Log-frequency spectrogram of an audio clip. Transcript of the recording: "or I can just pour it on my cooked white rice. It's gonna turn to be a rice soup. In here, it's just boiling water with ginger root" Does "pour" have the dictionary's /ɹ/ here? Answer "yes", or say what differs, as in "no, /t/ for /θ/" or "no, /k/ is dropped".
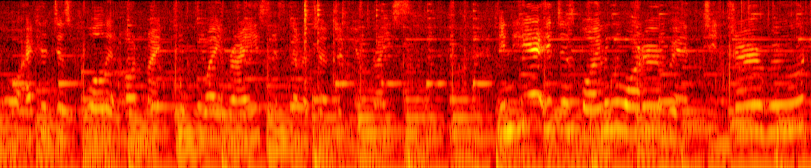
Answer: no, /l/ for /ɹ/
